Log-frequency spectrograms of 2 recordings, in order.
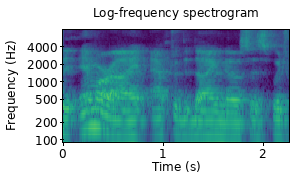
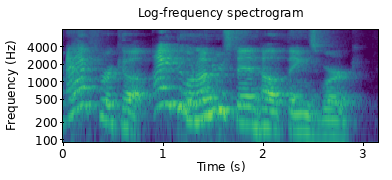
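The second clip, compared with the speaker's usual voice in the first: high, mocking put-on voice. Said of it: "his African's buddy is like".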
